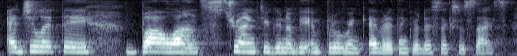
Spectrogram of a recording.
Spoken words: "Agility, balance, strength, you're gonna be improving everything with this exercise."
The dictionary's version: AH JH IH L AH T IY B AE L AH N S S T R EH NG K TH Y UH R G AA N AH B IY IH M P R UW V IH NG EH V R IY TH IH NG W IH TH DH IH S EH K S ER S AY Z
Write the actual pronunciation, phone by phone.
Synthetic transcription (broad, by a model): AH JH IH L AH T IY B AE L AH N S S T R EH NG K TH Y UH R G AA N AH B IY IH M P R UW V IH NG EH V R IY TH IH NG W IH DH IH S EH K S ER S AY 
